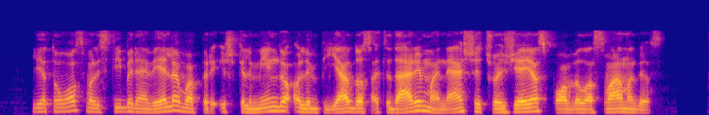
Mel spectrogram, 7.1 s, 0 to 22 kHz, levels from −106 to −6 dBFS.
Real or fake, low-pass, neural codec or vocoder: fake; 7.2 kHz; codec, 16 kHz, 8 kbps, FunCodec, trained on Chinese and English, 25 frames a second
